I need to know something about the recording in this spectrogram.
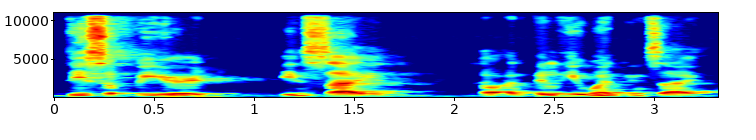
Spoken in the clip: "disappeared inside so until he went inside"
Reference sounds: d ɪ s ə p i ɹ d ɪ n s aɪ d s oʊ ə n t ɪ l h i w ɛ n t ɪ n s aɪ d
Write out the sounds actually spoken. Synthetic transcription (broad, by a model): d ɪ s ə p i ɹ d ɪ n s aɪ d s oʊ ə n t ɪ l h i w ɛ n t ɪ n s aɪ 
